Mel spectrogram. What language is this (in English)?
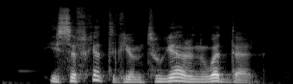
Kabyle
